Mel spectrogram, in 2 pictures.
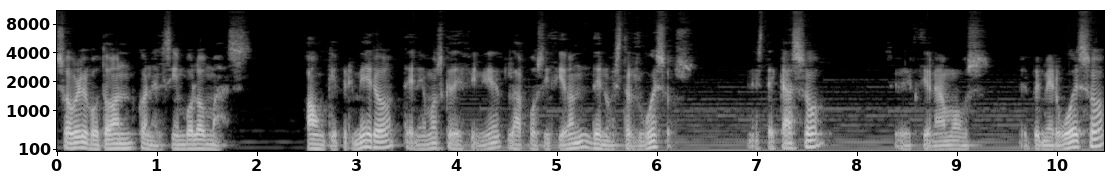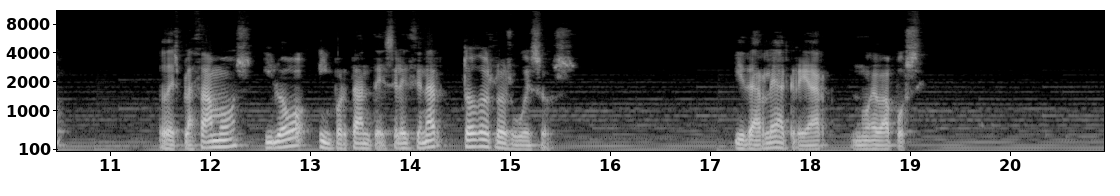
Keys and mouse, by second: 3.0 click, 5.6 g, 6.0 x, 7.6 KP_1, 8.4 Return, 9.9 a, 14.0 click, 15.3 click, 16.8 click, 17.6 click, 17.8 click, 18.4 click, 19.8 shift+a, 20.4 a.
